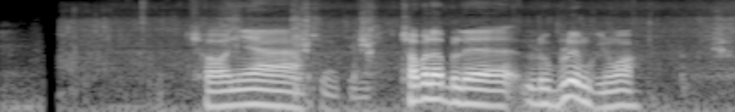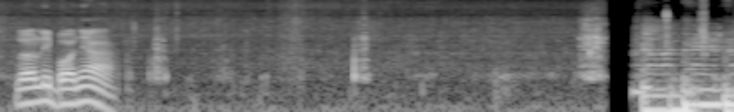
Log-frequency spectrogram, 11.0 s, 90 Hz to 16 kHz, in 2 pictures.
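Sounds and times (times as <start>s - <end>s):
fork stirring meat in metal pot: 1.6s - 3.2s, 6.4s - 10.1s
fork scraping pot: 1.7s - 2.9s, 5.2s - 5.6s, 6.4s - 10.1s.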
